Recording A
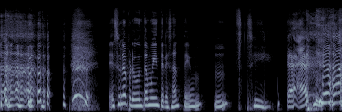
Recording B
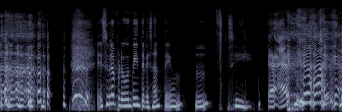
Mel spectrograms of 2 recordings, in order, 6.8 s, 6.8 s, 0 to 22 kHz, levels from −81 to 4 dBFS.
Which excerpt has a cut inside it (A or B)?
B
